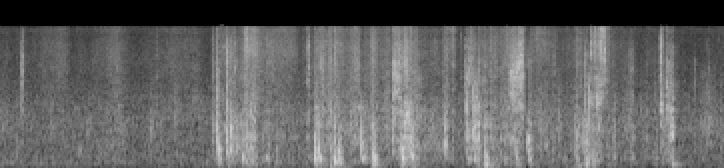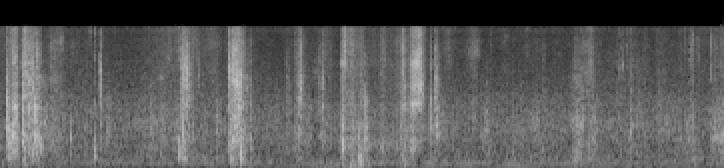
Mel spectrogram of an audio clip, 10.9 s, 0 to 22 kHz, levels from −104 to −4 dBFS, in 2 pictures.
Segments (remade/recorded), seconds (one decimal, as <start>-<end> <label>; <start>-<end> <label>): 0.0-7.9 recorded; 7.9-8.7 remade; 8.7-10.9 recorded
